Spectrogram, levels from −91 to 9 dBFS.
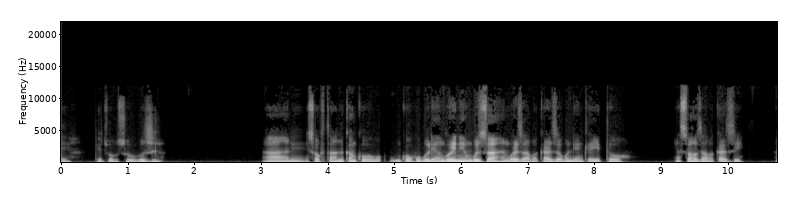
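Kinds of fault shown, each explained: Call audio freeze: From 3.51 to 3.69 s the sound stalls and the last moment is drawn out as a fading buzz for about 157 ms. The speech then resumes exactly where it stopped, so the pause is inserted and nothing is lost, likely because packets were held up and the jitter buffer ran empty. Unlike a dropout or packet loss, there is no chopped-out syllable and no silent hole, only stretched sound.
Jitter buffer speed-up: From 9.04 to 10.59 s the speech runs at about 109% of its normal rate while keeping its pitch. The receiver trims tiny pitch-period slices again and again to shed roughly 150 ms of built-up delay, so the delivery sounds hurried. This differs from a playback-rate error, which would raise the pitch along with the speed. It also differs from a freeze, which adds time instead of removing it.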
